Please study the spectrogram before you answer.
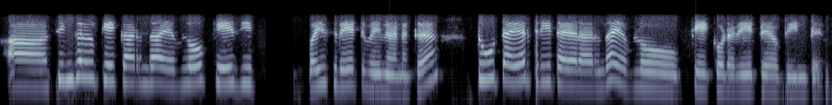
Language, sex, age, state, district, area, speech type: Tamil, female, 30-45, Tamil Nadu, Chennai, urban, conversation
